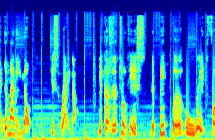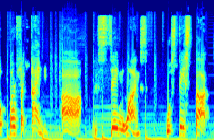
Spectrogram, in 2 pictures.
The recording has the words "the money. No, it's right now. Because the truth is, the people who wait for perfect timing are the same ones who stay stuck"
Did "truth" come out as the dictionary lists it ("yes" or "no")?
no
